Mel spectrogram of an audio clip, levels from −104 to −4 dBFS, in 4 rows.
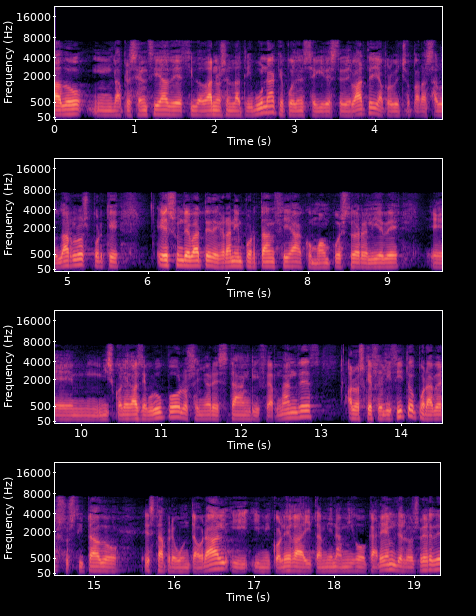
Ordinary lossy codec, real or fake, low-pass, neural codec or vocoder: none; fake; 7.2 kHz; codec, 16 kHz, 8 kbps, FreqCodec, larger model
